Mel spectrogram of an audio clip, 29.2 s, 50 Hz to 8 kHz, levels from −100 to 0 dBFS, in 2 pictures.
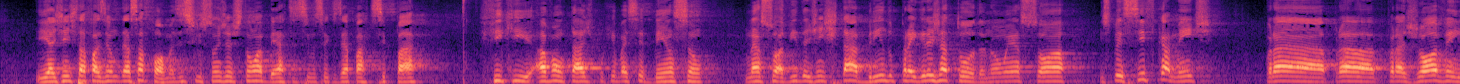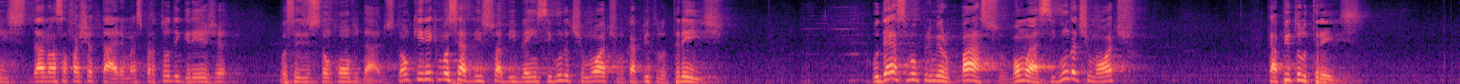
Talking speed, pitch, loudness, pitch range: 155 wpm, 160 Hz, -25 LUFS, 150-175 Hz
